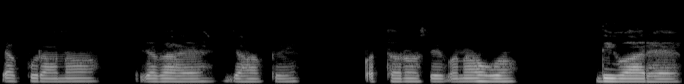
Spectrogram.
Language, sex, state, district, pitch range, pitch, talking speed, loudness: Hindi, male, Bihar, Lakhisarai, 135-140 Hz, 140 Hz, 115 wpm, -28 LUFS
